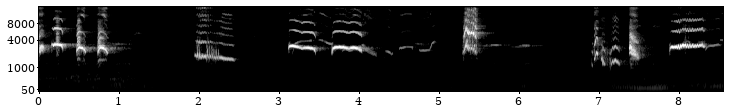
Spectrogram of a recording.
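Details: An excited, vigorously singing Oriental magpie-robin (kacer) unloading its isian: clicking notes and clear whistles, a buzzy phrase, wavering whistled trills, then a final long steady whistle, with faint low hum in places.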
